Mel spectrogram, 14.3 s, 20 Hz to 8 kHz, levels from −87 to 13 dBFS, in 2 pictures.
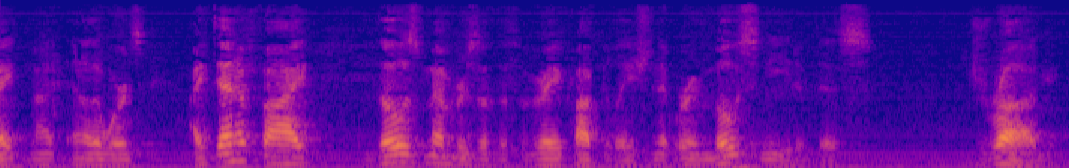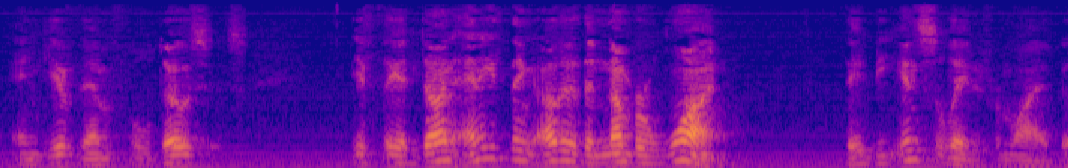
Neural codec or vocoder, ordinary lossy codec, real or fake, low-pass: none; MP3, 64 kbps; real; 7.2 kHz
